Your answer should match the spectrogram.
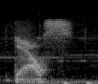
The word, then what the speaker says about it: gauss: necron warriors and their ghost weapons or gauss as some people pronounce it and i forgot that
